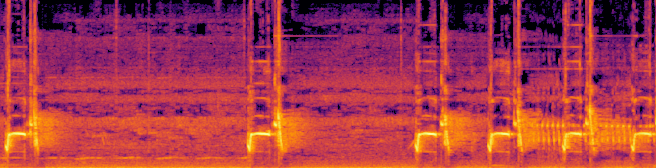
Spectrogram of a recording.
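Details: Olive-backed tailorbird song played to get caged birds singing: loud, sharp high notes with a downward flick, given singly or in quick pairs and trios, separated by short pauses; a faint low hum runs underneath.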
